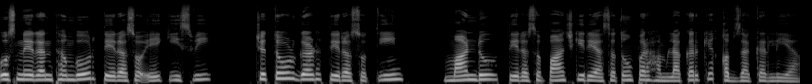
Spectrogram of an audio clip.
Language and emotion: Urdu, neutral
